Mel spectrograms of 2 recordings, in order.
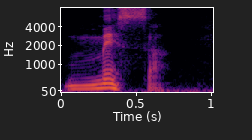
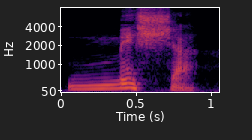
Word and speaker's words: Mesha: Se llama, ¿verdad?, rey Mesha, no Mesa. ¿Por qué? ¿Verdad? Explico. La palabra S para nosotros, ¿verdad?, es Shin, ya, en hebreo. Y la palabra Shin lleva un punto al lado derecho.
